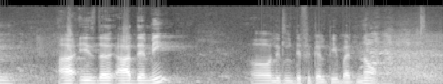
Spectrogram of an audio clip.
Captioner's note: laughter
